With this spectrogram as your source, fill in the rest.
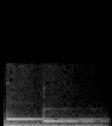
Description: ding dong

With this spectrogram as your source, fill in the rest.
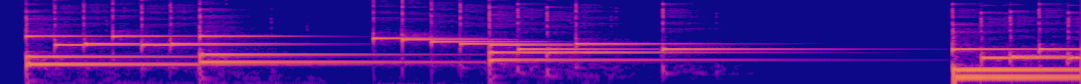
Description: Music Box Tiny Light; Anime TikTok

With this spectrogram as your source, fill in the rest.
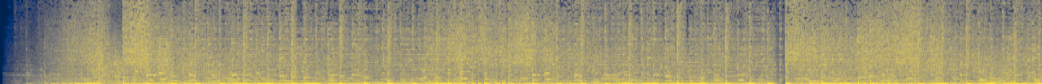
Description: Instrumental

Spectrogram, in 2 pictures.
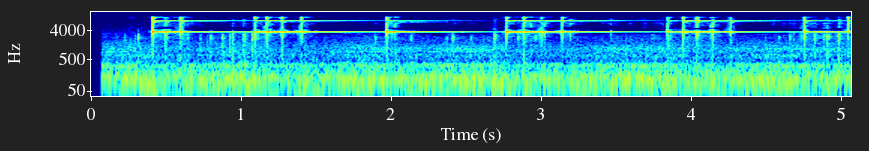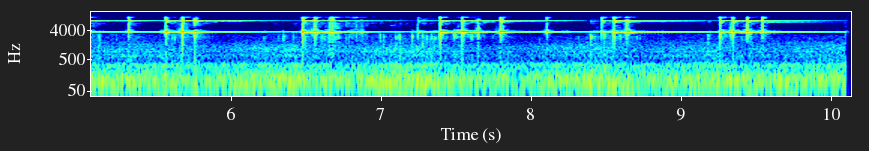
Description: cafe bell

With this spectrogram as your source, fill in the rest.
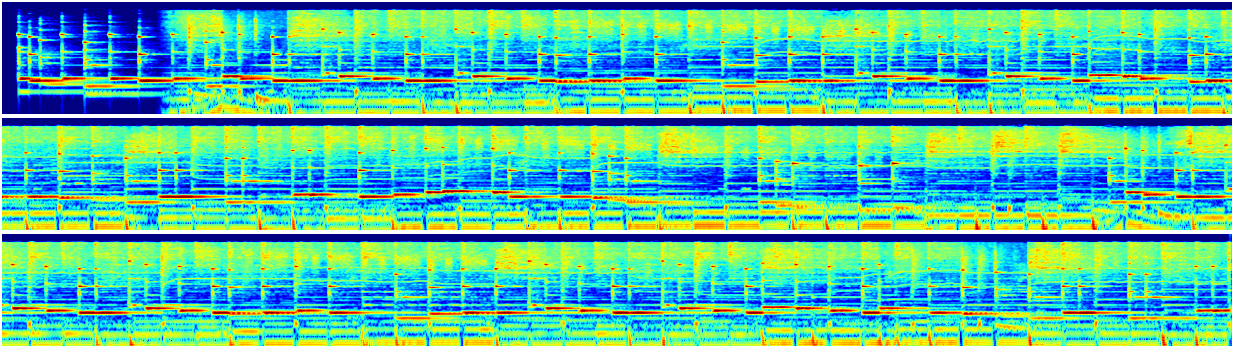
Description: Marimba

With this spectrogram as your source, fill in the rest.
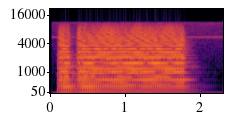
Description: win

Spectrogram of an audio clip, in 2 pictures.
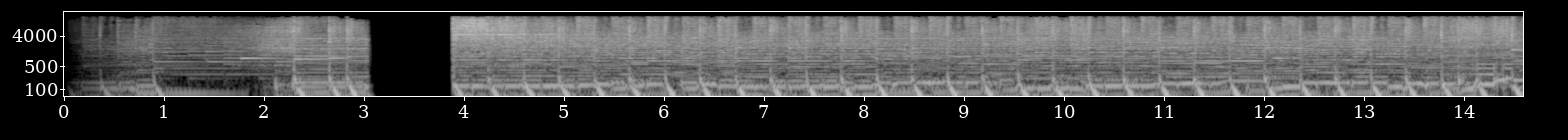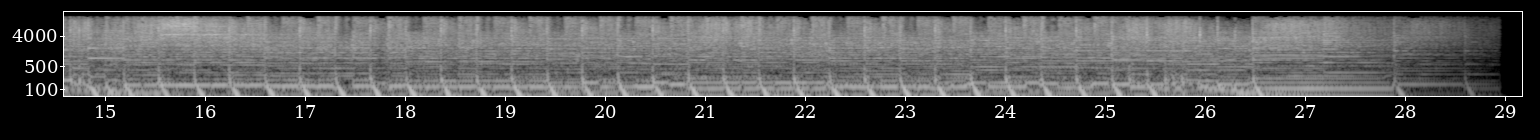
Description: karaoke

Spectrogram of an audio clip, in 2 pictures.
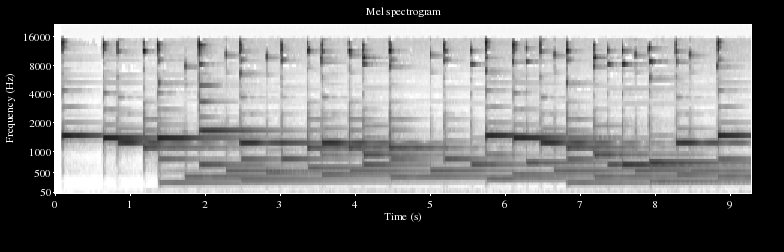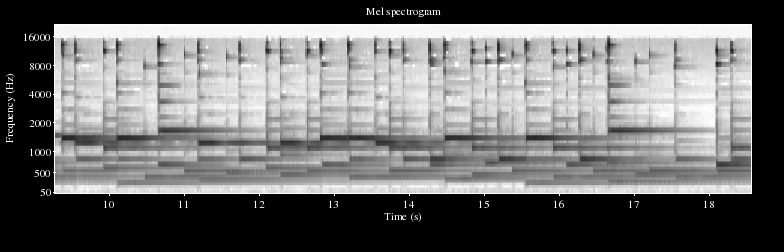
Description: Music Box

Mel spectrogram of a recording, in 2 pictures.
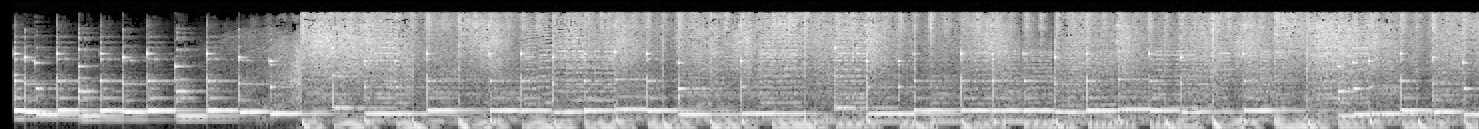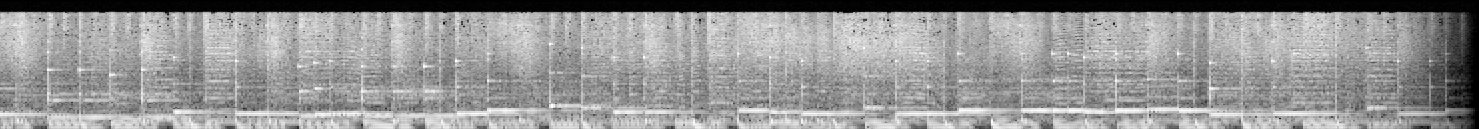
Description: Marimba

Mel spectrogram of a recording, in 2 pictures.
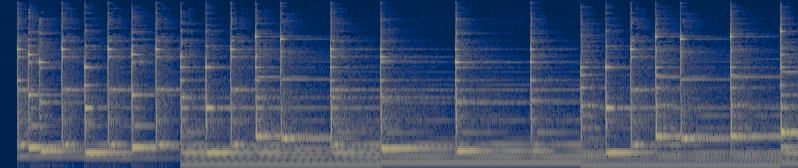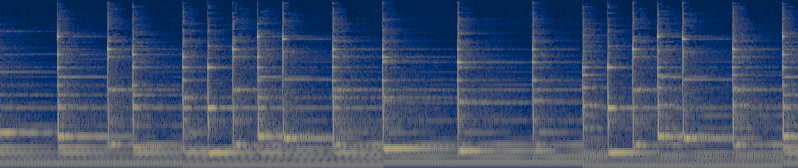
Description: iPhone x

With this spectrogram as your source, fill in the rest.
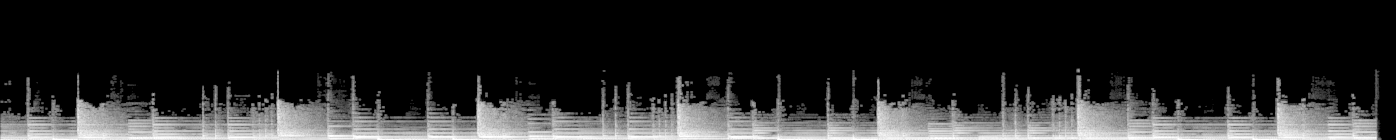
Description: instrumental

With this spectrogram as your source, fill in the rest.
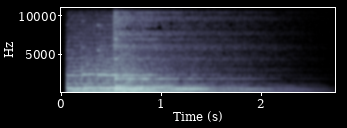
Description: cancel sms

